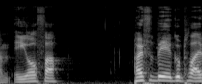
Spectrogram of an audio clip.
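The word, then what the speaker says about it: Iorfa: I kind of, checked it after the last couple of episodes, and it's E. Orfer.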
